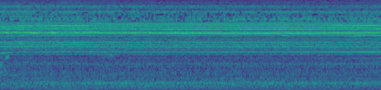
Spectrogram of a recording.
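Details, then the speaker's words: Furnace that was in lockout from a frozen inducer motor, freed by hand-spinning; filter dirty: loud steady blower rush with a thin whining, humping sound as the aging inducer motor wears out and needs replacing. "So that's basically all that's wrong with the system, is that you can hear it kind of has like a weird humps, whining sound to it. You can tell that it's getting really old."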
